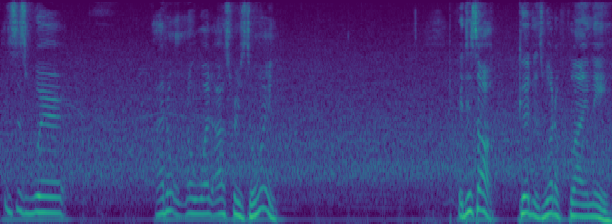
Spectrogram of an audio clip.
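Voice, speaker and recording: A man giving excitable play-by-play commentary over a wrestling video game, stumbling over his words and calling out to the wrestlers. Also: high-pitched, slow pace, pauses often, slight background noise.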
